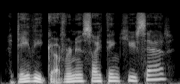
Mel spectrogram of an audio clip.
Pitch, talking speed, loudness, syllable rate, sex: 150 Hz, 235 wpm, -16 LUFS, 6.4 syllables/s, female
